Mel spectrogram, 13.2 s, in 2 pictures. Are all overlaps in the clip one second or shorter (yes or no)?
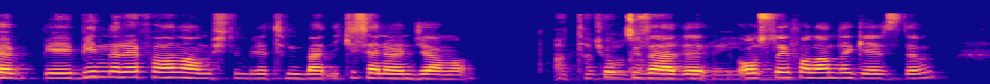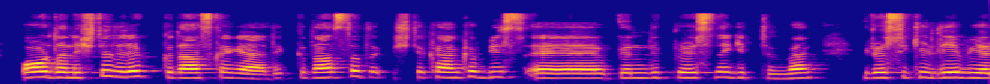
no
